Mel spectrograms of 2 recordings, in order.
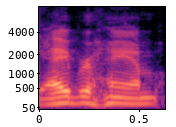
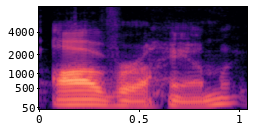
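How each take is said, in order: First: The name is pronounced the English way. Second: The name is pronounced the Hebrew way.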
